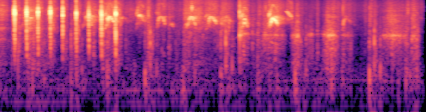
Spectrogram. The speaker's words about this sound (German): Die Vögel sitzen hier auf der Dachrinne, auf dem Haus und beobachten uns.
